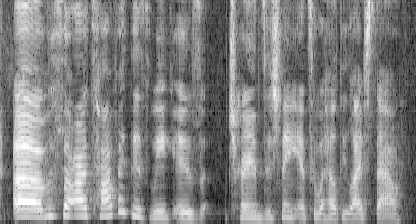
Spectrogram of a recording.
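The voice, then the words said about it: Slight country twang. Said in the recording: “That was real country... some words that sneak in there that have a little twang”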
